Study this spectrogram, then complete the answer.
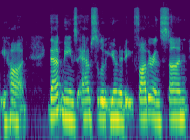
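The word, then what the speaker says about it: Echad: E C H A D, but it's pronounced Eihad. I just was corrected the end of March uh at an event in Florida. Um because you don't pronounce the C just like the hala bread starts with a C.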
